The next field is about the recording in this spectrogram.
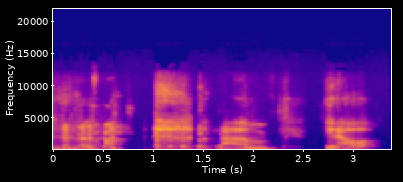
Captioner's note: laughing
